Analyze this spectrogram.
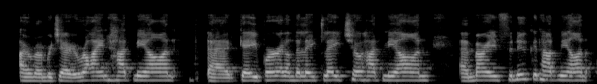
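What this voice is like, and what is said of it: Placeless Dublin Irish accent. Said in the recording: “Placeless Accent ... the new Dort accent”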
